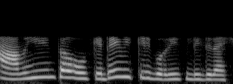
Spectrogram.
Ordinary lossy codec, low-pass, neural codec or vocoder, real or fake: none; 3.6 kHz; codec, 16 kHz, 0.3 kbps, FocalCodec; fake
